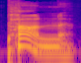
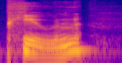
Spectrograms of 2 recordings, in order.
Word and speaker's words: pun: It's pun, by the way, not pune.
